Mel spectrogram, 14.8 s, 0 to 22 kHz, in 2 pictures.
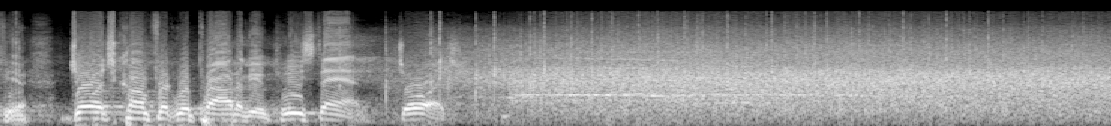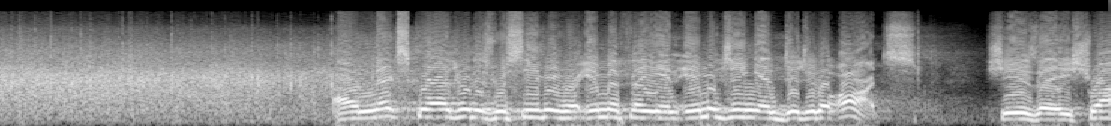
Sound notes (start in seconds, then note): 2.5 applause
